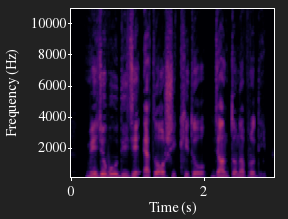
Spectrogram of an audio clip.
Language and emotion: Bengali, neutral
